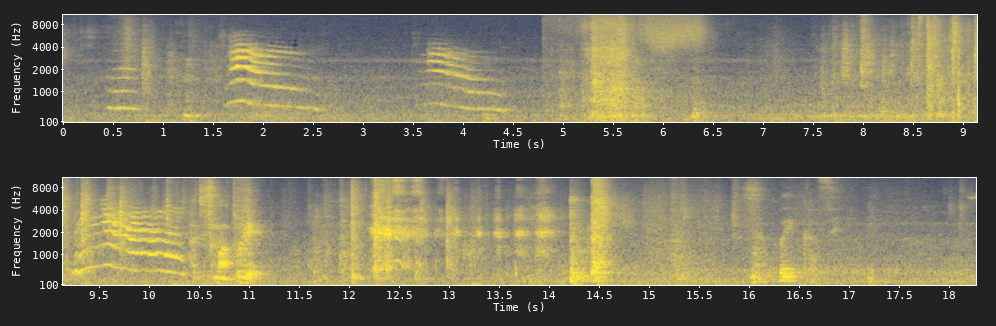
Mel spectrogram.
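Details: Shiba Inu Hachi grumbling in dog talk at bedtime, complaining after being kept waiting: rising-then-falling whiny vocalisations near the start, another pair midway, amid rustling and thumps indoors.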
